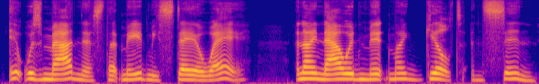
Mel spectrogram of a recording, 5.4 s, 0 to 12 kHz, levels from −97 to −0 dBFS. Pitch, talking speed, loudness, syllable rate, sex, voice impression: 200 Hz, 180 wpm, -19 LUFS, 4.0 syllables/s, female, feminine, slightly young, slightly adult-like, thin, tensed, powerful, bright, hard, clear, fluent, cute, slightly cool, intellectual, refreshing, slightly sincere, calm, friendly, very reassuring, elegant, slightly wild, slightly sweet, kind, slightly modest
